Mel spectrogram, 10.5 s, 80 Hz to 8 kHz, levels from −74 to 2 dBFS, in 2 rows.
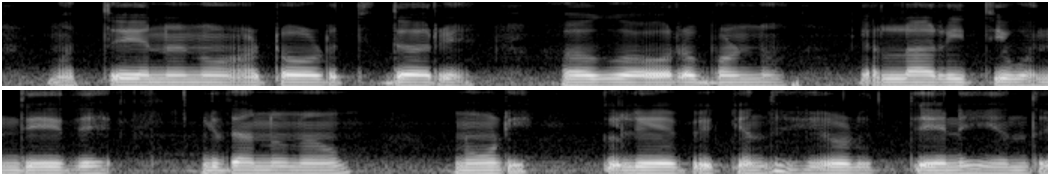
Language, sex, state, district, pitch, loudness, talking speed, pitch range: Kannada, male, Karnataka, Mysore, 120 Hz, -15 LUFS, 90 wpm, 115-120 Hz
